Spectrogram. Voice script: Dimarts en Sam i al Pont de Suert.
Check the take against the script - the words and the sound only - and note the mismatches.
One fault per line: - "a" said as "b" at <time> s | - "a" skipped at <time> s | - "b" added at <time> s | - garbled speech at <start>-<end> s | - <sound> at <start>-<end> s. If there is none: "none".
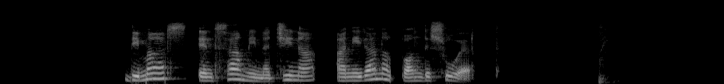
- "na Gina aniran" added at 2.6 s
- thud at 6.0-6.2 s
